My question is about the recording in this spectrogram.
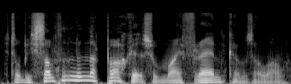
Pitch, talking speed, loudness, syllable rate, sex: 110 Hz, 225 wpm, -18 LUFS, 5.7 syllables/s, male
